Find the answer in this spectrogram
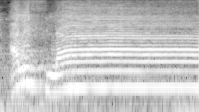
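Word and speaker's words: الٓر: আলিফ লাম ওকে আরেকবার এইযে এখানে মিয়াজিব আদায় করতে হবে আর রতে এক আলিফ আর লামের চার আলিফ আলিফে কোন টান নাই ওকে বলুন আমার সাথে আলিফ লাম মাশাল্লাহ চতুর্থ সেট সাত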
